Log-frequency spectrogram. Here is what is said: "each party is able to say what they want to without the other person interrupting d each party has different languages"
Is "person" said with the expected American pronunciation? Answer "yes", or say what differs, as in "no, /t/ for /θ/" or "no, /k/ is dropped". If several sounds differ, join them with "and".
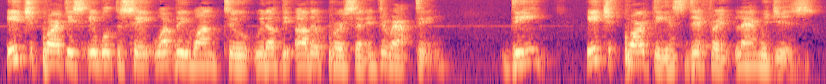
yes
